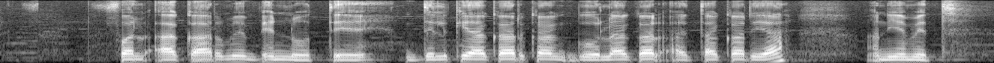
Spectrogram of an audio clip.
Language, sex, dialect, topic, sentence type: Hindi, male, Kanauji Braj Bhasha, agriculture, statement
